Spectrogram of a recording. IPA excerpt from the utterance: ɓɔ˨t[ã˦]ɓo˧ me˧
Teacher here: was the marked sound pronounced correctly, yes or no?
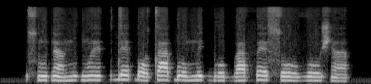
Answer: no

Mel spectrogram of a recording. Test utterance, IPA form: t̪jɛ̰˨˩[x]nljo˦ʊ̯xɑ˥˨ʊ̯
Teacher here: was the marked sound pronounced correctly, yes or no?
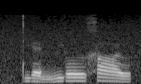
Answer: no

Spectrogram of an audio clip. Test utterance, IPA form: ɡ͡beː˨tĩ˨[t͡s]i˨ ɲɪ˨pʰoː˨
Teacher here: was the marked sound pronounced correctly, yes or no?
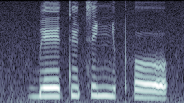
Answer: yes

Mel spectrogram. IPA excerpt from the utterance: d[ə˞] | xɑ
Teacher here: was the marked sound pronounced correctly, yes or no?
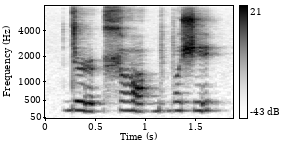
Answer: yes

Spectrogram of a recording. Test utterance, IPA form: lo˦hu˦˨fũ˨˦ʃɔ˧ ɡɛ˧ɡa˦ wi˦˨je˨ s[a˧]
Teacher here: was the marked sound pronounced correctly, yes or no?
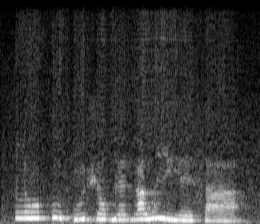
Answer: no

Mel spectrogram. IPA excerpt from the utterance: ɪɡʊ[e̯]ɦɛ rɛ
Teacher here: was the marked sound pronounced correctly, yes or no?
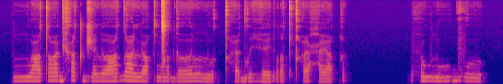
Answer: yes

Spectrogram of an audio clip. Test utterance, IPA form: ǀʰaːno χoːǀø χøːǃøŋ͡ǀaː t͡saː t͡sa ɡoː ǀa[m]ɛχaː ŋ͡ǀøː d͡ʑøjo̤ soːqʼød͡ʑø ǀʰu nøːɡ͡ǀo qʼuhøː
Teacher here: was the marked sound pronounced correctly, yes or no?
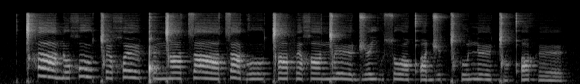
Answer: no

